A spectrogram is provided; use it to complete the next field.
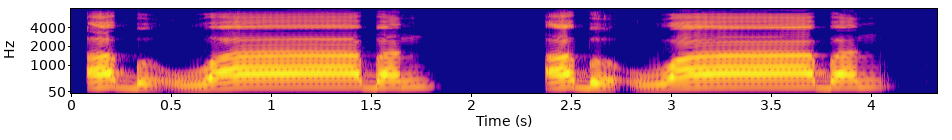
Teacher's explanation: اور اس کے اندر حرف مد ہوگا الف مدہ ہوگا اور الف مدہ کو ایک الف کی مقدار یعنی 2 حرکت کے برابر کھینچ کر ہم پڑھتے ہیں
